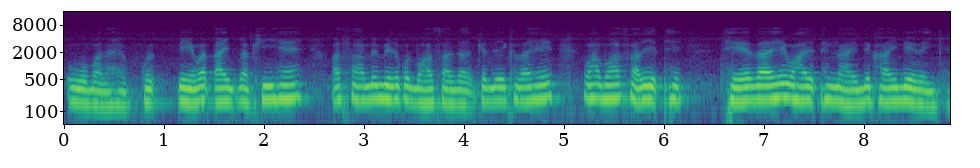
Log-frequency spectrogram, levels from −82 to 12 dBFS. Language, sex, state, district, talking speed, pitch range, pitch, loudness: Hindi, male, Madhya Pradesh, Katni, 150 wpm, 165-185 Hz, 175 Hz, -14 LUFS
